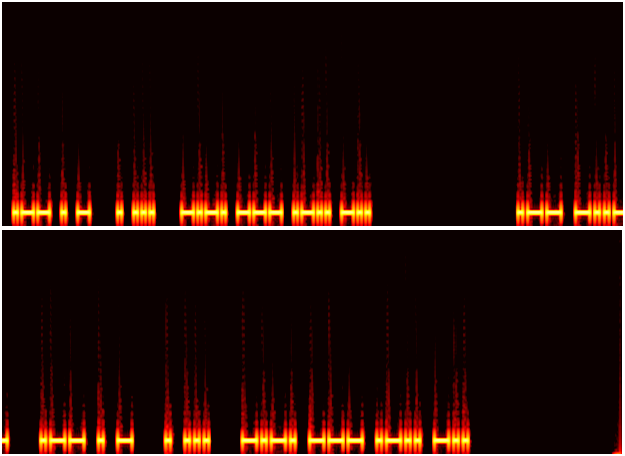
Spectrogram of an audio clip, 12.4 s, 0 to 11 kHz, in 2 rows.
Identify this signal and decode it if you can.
Morse code, heard as a keyed tone, about 33 wpm, 700 Hz. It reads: WET ES COLD WX WET ES COLD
